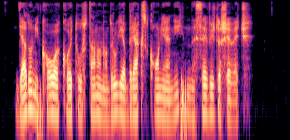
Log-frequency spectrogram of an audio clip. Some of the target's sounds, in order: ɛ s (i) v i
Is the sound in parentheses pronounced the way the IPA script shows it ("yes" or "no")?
no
